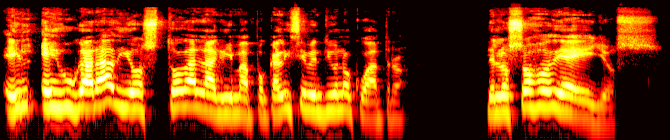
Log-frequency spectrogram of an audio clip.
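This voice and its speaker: A middle-aged male pastor preaching a sermon in a church, swinging between loud exclamations and quiet stretches and slipping English phrases into his speech. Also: sits high, moderate pace.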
